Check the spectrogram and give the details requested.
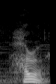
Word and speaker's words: Harro: uh yeah surprisingly I'm sitting here with uh horo now Haro sorry you can call me Harry doesn't matter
